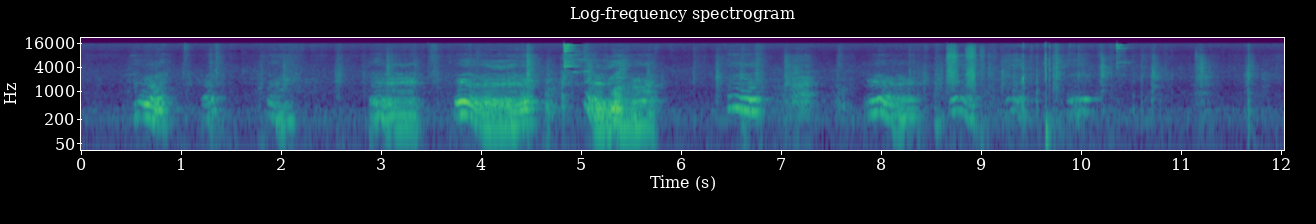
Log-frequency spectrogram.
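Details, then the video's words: Echo, a female pet dog, barking and whimpering indoors in a small room as lightning starts in the distance before a storm, afraid of storms; short harmonic yelps and whines in irregular bursts, some loud and drawn-out, separated by brief pauses. "Echo HATES storms"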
